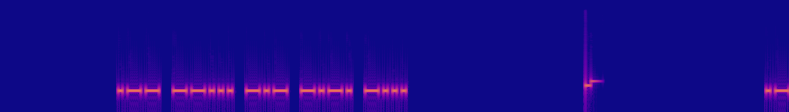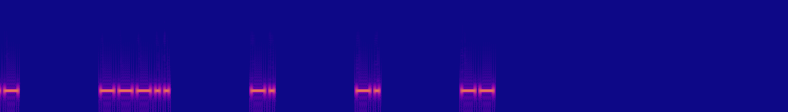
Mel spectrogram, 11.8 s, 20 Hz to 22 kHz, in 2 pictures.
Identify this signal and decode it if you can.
Morse code, heard as a keyed tone, about 36 wpm, spaced as for 18 wpm, 700 Hz. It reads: W7KCB W8NNM
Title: USA Call Signs - 6x Character Spacing - 35wpm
